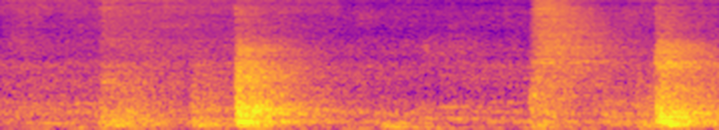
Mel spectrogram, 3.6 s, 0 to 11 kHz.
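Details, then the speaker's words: Donatoni Jet 625 CNC, Tool Plus water restored, head moving down: dull knocks in two pairs, something striking as the head moves; the operator plans to address it later. "I am knocking on something I know but [ __ ] you know man this is something I'm going to have to address it maybe tomorrow or whatever anyway"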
